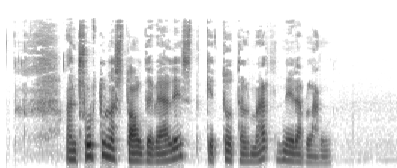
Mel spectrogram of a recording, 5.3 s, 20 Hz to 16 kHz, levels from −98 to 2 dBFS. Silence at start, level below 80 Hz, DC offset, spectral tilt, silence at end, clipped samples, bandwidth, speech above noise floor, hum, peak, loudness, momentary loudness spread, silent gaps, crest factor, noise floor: 0.45 s; -78 dBFS; under 0.1%; -5 dB/octave; 0.9 s; under 0.1%; 11 kHz; 51 dB; none; -4 dBFS; -25 LUFS; 19 LU; none; 22 dB; -75 dBFS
